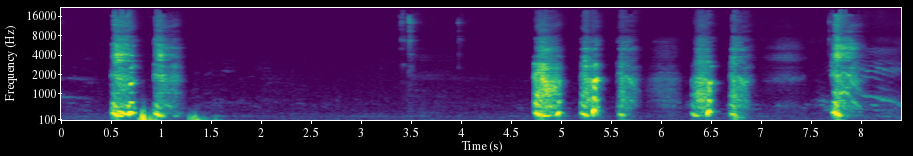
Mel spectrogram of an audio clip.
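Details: Deliberate coughing challenge: a healthy adult gives about eight forceful, voluntary coughs in two short runs.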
